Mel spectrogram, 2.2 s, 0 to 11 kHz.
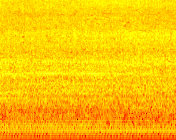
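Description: Mahindra Arjun 555 DI tractor's diesel engine running steadily while the tractor is driven in third gear of its modified four-speed gearbox.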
